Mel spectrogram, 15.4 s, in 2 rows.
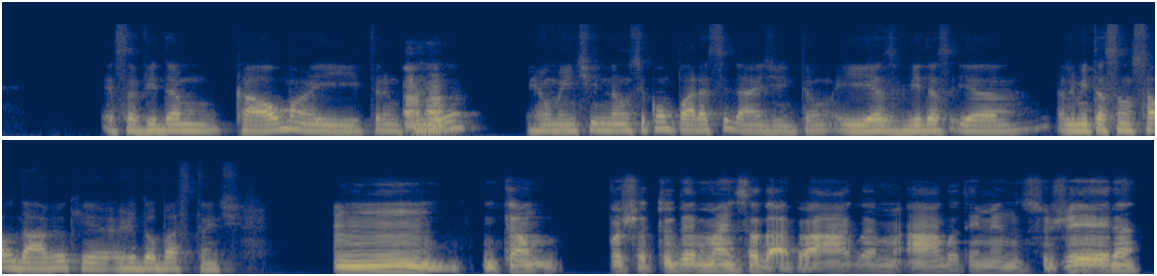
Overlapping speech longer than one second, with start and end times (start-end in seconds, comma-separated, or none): none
